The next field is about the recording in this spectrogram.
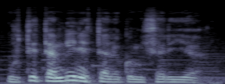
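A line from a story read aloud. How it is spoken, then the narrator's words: Plain. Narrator (Spanish): contestó Raskolnikov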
